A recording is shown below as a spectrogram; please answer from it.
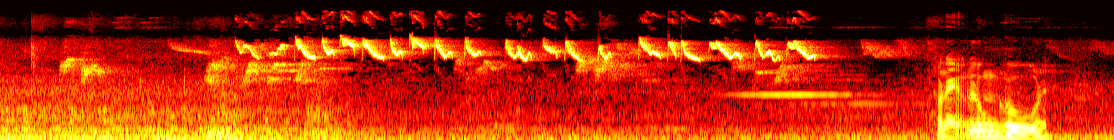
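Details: White-eye in a cage, singing líu with a phone held nearby: a rapid, even series of very high, sharp slurred notes, about three a second, then one harsher, lower rasping call.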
